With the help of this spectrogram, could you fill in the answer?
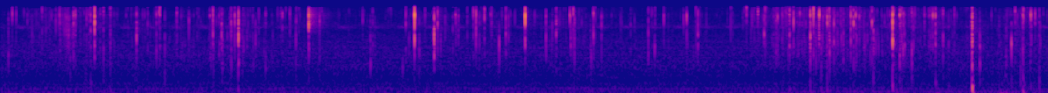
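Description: A small coiled bundle of white plastic rope is held in both hands close to the mic, squeezed and rubbed with the fingertips. Quiet, bright crinkling and crackling ticks rise from a soft hiss over a faint steady low hum, and the sound grows busier toward the end.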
